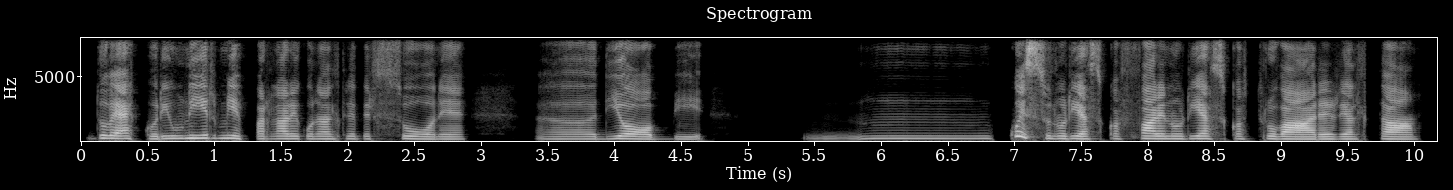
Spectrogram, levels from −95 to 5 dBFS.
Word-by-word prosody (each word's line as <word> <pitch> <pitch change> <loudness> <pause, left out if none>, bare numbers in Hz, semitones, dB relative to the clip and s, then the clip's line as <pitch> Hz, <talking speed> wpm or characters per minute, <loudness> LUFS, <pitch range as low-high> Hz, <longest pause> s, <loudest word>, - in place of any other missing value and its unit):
dove, 215 +1 +3
ecco 205 -2 +1
riunirmi 220 +3 0
e 200 - -4
parlare 195 0 -2
con 190 0 -9
altre 185 +1 -4
persone, 175 -2 -5 0.5
ehm, 175 0 -8
di 185 +4 -5
hobby. 170 -2 -1 0.8
Mhmm, 210 - -13
questo 350 - +2
non 200 0 -4
riesco 195 0 -1
a - - -9
fare, 200 +1 +4
non 195 0 -2
riesco 200 -1 -2
a 190 - -7
trovare 175 -2 +5
in - - 0
realtà. 175 -1 +1
190 Hz, 135 wpm, -22 LUFS, 175-205 Hz, 0.8 s, trovare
